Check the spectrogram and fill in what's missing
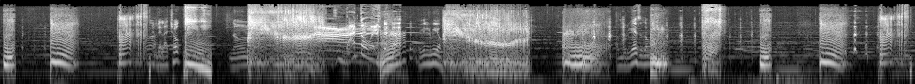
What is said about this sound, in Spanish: El primer show que tiene un minuto de pedos para ustedes, señores.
